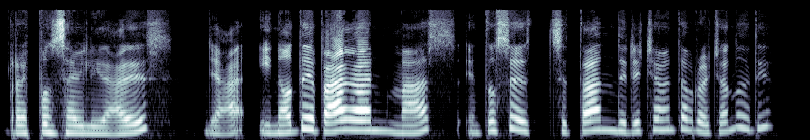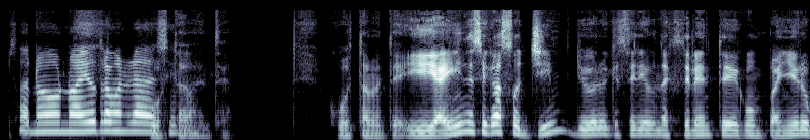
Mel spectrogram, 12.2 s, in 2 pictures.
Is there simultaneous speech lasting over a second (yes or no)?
no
